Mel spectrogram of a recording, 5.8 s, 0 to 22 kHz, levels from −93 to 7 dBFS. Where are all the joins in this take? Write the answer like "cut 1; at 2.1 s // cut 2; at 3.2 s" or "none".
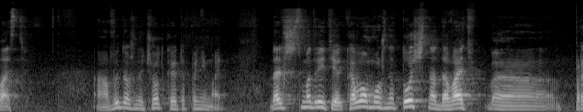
none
